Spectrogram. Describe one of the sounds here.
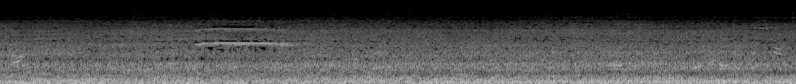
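Cars drive past on a street close by.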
